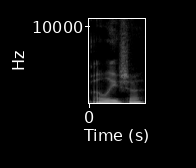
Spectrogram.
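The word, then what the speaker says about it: Alycia: Alicia. That's my name. Alicia. Thank you. And, spelled with a Y, not an I.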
